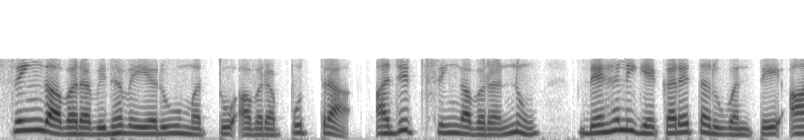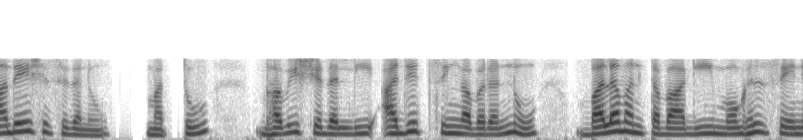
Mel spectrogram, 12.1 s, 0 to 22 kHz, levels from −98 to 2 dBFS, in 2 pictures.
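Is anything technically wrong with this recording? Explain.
Yes. From 7.01 to 7.13 s, between "ಅವರನ್ನು ದೆಹಲಿಗೆ ಕರೆತರುವಂತೆ ಆದೇಶಿಸಿದನು" and "ಮತ್ತು ಭವಿಷ್ಯದಲ್ಲಿ ಅಜಿತ್ ಸಿಂಗ್", there is comfort noise in place of the background. For about 120 ms the real room tone drops about 15 dB and turns into a flat, featureless hiss, likely because the sender paused transmission and the receiver filled in synthetic noise. Unlike a dropout, the gap is never silent.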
